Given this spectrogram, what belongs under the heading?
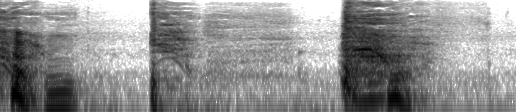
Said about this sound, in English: I apologize for the cough, you guys.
